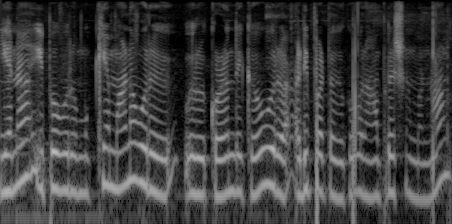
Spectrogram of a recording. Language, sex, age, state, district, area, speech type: Tamil, female, 18-30, Tamil Nadu, Kallakurichi, rural, spontaneous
